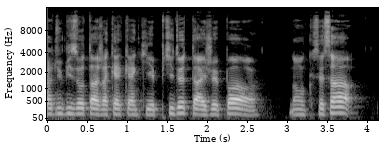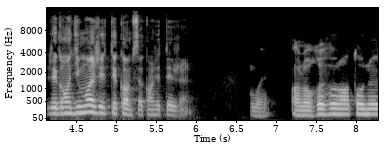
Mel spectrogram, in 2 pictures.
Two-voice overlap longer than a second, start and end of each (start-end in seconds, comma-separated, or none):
none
